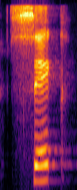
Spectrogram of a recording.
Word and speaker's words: sec: So, the name of this is secant C, which in short is written or pronounced as sec C, is equal to the reciprocal of cos, that will be AC upon BC.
